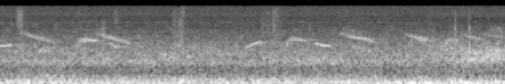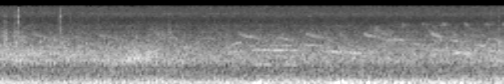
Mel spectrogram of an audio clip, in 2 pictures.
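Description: Several birds chirping: a steady run of short, quick sliding notes, over a low steady rumble.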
